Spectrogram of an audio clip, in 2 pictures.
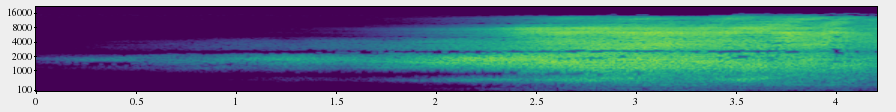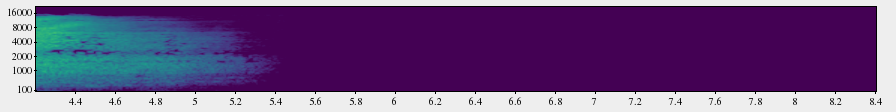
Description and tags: Ghost Fx
A processed 909 ride cymbal... I went on a mad processing excursion for about 10 mins, threw in lots of crap and ended up with this.
ghost, eerie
